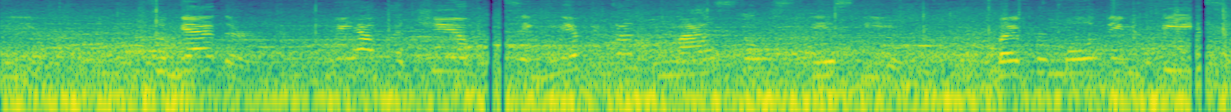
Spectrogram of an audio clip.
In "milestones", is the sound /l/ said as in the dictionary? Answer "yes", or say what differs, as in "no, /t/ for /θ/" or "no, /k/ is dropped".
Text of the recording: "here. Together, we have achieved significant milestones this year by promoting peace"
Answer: no, /l/ is dropped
